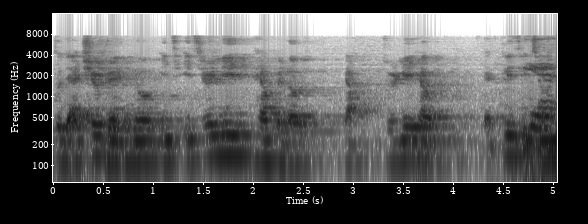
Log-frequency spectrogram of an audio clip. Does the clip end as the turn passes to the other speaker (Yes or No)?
No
